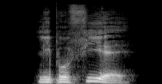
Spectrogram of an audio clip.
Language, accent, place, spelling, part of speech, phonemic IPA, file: German, Germany, Berlin, lipophil, adjective, /lipoˈfiːl/, De-lipophil.ogg
- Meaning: lipophilic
